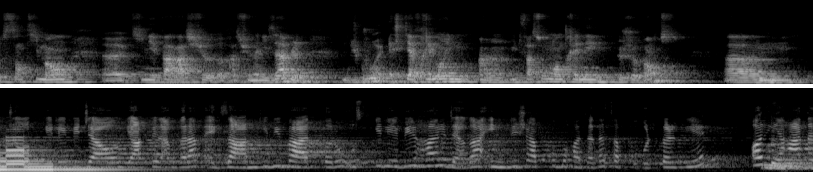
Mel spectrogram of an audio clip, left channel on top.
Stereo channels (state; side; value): different; both; correlation 0.01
